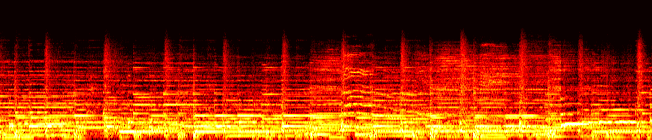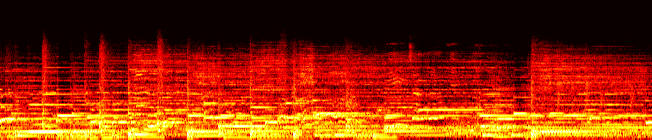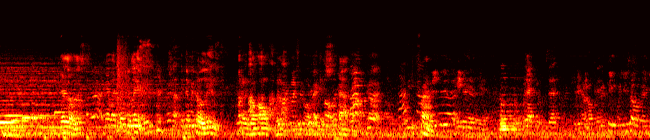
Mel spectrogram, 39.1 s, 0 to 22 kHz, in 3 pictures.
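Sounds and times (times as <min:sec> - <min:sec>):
live rock band playing: 0:00.0 - 0:30.4, 0:36.1 - 0:37.4.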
